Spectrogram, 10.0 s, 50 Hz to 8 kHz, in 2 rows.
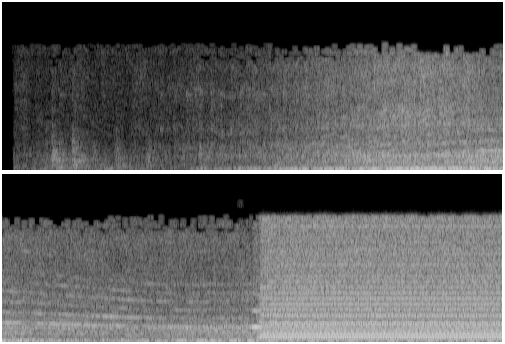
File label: EMD F3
